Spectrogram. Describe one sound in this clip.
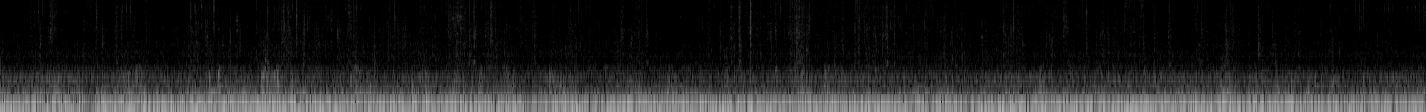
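A vehicle drives along a dirt track, with its engine rumbling low as heard from inside.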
